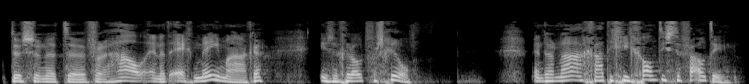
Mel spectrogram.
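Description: Male preacher, fairly high voice, vivid storyteller who acts out quotes; slightly dull recording. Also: breathy edge. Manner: lively storytelling, acting out quotes. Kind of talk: sermon retelling a Bible passage.

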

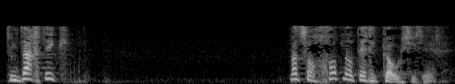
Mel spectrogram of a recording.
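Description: Husky, lively-voiced male preacher. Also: high-pitched, slow. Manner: emphatic, speaks straight to listeners. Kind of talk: sermon. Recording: dull lo-fi recording.

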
